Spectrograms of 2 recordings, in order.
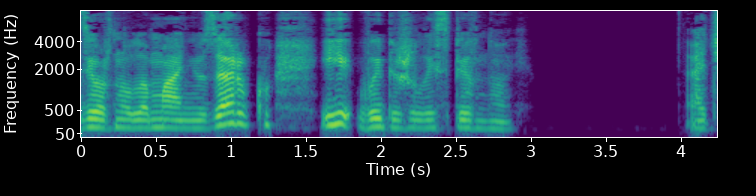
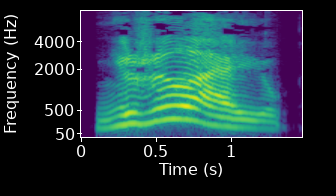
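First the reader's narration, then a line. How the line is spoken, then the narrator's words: Wild scream. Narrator (Russian): дико крикнула она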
